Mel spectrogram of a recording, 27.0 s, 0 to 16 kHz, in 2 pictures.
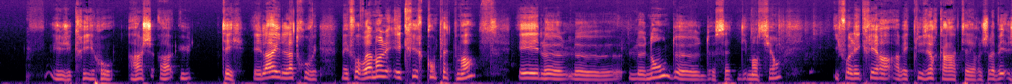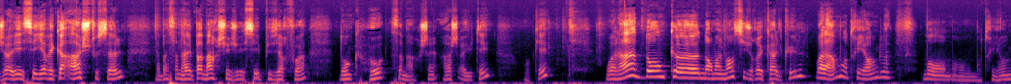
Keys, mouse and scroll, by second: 1.3-2.9 typing, 20.2 click, 23.8 click, 25.0-26.6 drag, 26.8 click.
